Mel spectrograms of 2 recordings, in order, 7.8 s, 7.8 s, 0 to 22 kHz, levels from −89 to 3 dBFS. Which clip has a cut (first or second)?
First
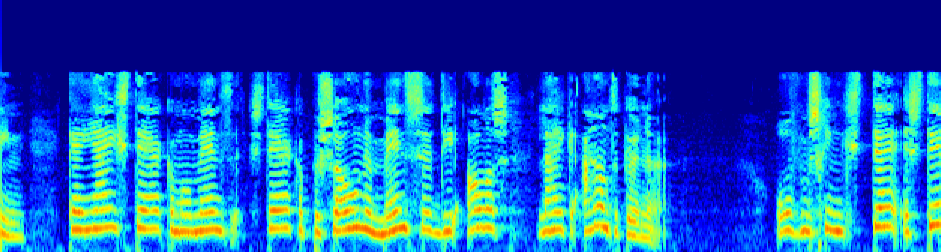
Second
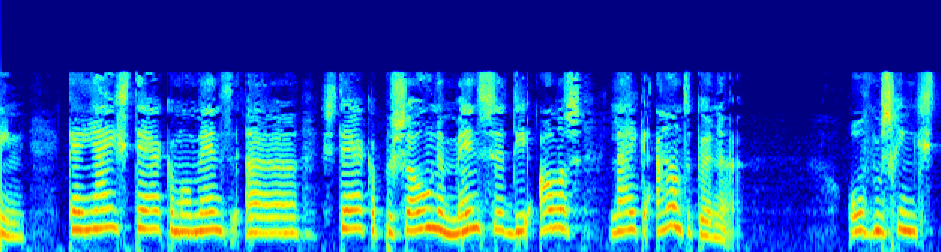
first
